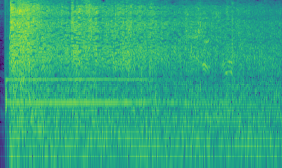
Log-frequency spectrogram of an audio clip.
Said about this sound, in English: On this Tuesday night, an enormous explosion blasts through Beirut. Horrific disaster. Rubble everywhere. Buildings blasted open.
